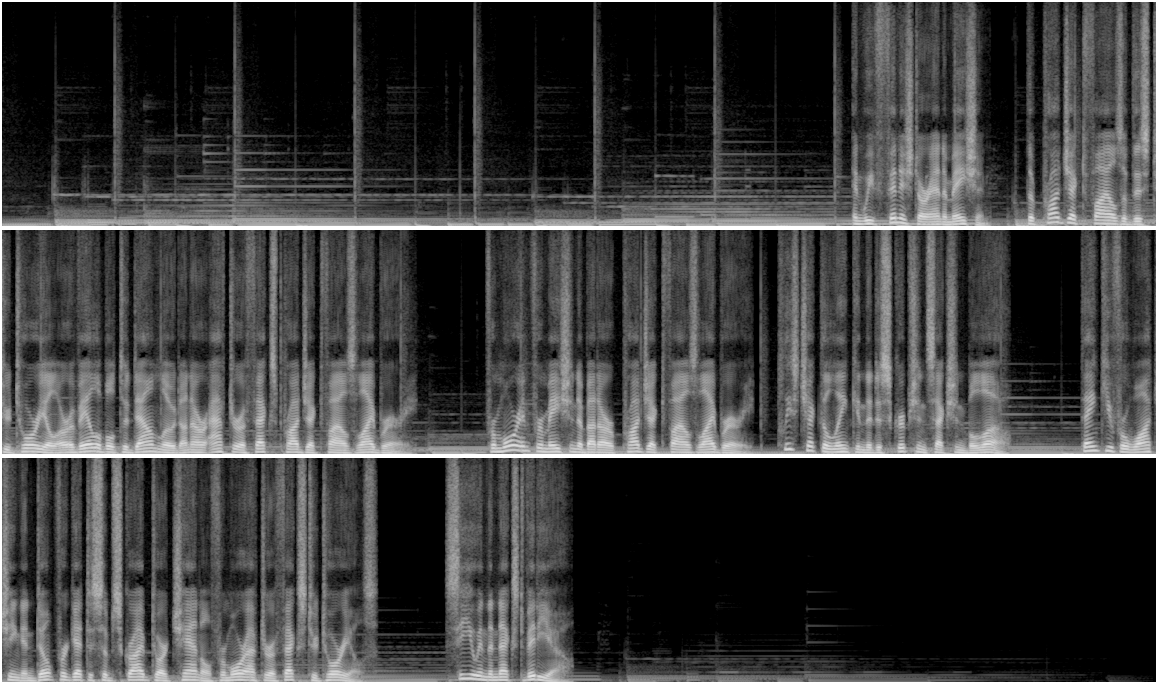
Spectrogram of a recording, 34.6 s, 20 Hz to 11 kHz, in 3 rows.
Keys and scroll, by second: 2.1 space, 13.5 space, 14.1 ctrl+s, 15.5 -.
